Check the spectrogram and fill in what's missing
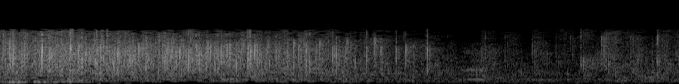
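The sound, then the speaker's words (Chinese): An audience applauds for nearly seven seconds, a dense, steady patter of many hands clapping together that eases off slightly toward the end, with no voices standing out, welcoming two performers onstage for a traditional Chinese crosstalk (xiangsheng) piece, 'Selling Spring Couplets' (Mai Chunlian). “好， 来，掌声有请， 谢谢大家。”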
